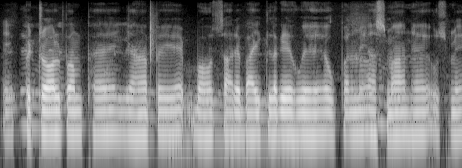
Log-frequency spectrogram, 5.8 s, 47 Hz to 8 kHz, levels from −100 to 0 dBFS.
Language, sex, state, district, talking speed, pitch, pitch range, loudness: Hindi, male, Chandigarh, Chandigarh, 175 wpm, 130 Hz, 130-135 Hz, -19 LUFS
